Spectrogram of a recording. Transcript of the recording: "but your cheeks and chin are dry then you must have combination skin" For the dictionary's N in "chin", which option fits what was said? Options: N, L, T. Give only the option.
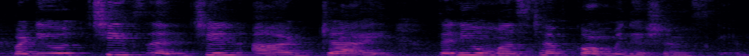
N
